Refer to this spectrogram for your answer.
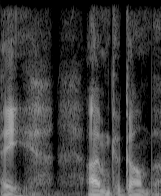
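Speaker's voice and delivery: epic, seductive delivery. Retelling an episode's opening monologue: seductive Gagamba monologue impression. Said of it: "epic, like, seductive-esque, like, Gagamba, like, monologue".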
